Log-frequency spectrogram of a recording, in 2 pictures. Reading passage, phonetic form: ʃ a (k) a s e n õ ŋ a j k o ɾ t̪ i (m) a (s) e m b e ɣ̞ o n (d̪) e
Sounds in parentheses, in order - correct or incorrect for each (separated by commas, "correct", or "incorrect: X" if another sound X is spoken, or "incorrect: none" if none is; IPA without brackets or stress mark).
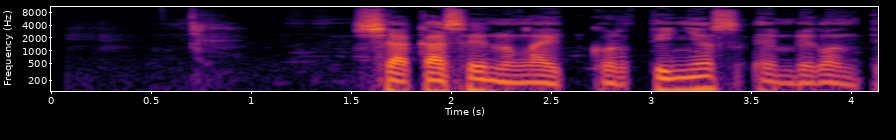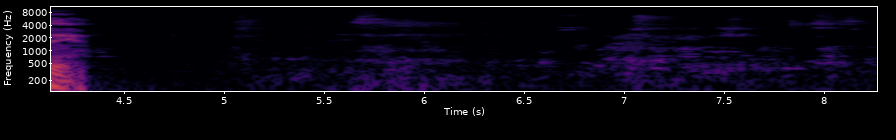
correct, incorrect: ɲ, correct, incorrect: t̪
